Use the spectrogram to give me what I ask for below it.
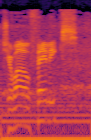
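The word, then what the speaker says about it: João Félix: Joao Felix.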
